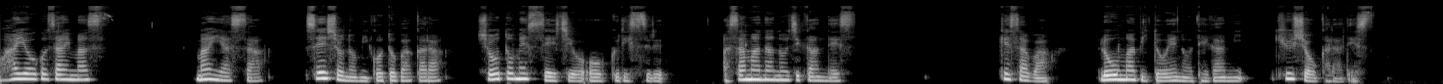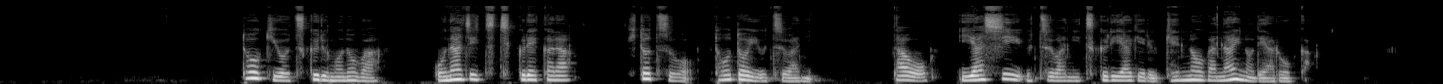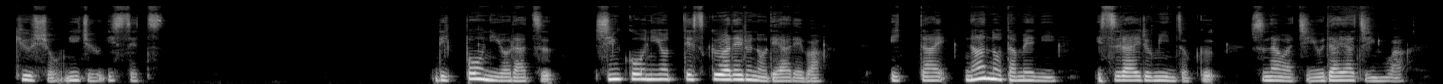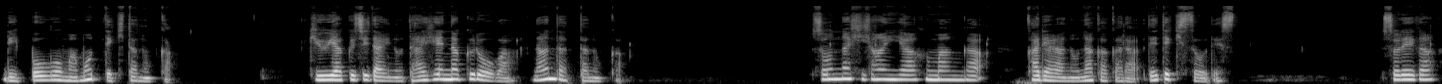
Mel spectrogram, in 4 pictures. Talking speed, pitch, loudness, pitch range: 210 characters per minute, 195 Hz, -16 LUFS, 170-225 Hz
